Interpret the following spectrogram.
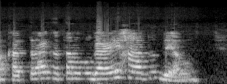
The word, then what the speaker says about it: catraca: Catraca. Epa, gente, catraca. Tem o som mais forte aqui, ó, no tra.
